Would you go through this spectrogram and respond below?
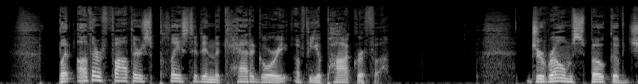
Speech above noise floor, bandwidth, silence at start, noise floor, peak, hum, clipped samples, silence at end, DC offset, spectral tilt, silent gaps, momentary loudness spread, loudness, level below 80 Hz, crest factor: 43 dB; 16.5 kHz; 0.2 s; -62 dBFS; -4 dBFS; none; under 0.1%; 0 s; under 0.1%; -5 dB/octave; none; 21 LU; -19 LUFS; -44 dBFS; 18 dB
